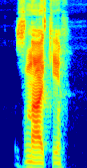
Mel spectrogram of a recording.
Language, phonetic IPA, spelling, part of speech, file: Russian, [ˈznakʲɪ], знаки, noun, Ru-знаки.ogg
- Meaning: nominative/accusative plural of знак (znak)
